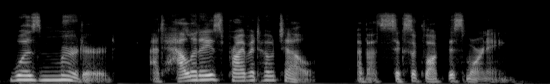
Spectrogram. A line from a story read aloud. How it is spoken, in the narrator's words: said Lestrade gravely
